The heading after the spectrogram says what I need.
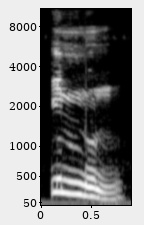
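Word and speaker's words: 있는: বাচ্ছিমে যদি ত ধ্বনি থাকে এরপরে নিউন আসে তাহলে ত ধ্বনির উচ্চারণটা নিউন হবে, এই জন্য এর উচ্চারণটা হয়েছে ইন্নুন মানে আছে বা থাকা।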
